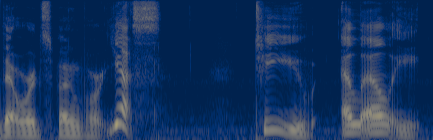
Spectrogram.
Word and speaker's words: tulle: Tulle. Tully. I always said it's tool. Some people say that too. There are multiple ways to say that particular word. I've heard it pronounced both ways, and I go with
